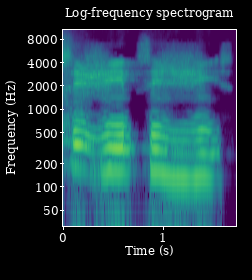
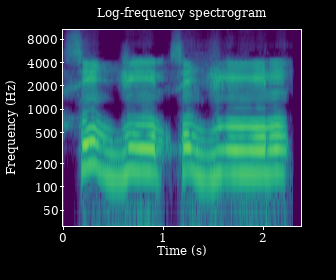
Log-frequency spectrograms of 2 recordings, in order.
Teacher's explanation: شديدة، حرف شديد، لا نقول سجيل سجي، لا خطأ، ليست هذه الجيم جيم عربية، وإنما الجيم العربية شديدة · Shown in: second take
